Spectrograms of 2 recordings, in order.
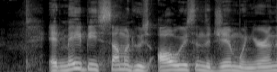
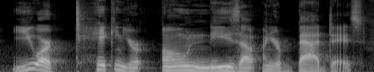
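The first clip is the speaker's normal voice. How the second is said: ordinary talk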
